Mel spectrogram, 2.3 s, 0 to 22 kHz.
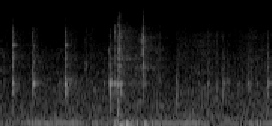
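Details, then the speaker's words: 2005 Honda TRX450R engine during a rebuild from the cases up, countershaft turned by hand via a sprocket: sharp, crisp detent clicks as the gearbox shifts from neutral into first, second and third, locking in each gear without grinding. "so it locks in gear so there's first then let's go up there's second third you can hear it click"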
